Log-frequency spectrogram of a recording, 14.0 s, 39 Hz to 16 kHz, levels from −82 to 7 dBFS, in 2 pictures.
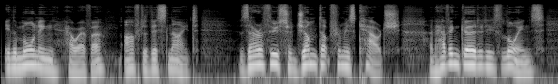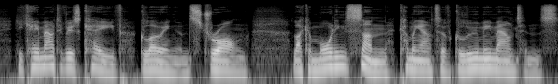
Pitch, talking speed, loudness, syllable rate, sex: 110 Hz, 155 wpm, -18 LUFS, 4.3 syllables/s, male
